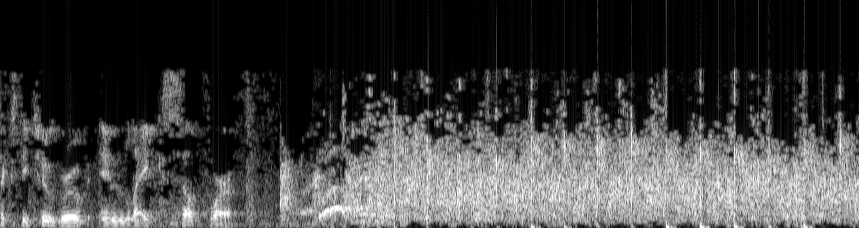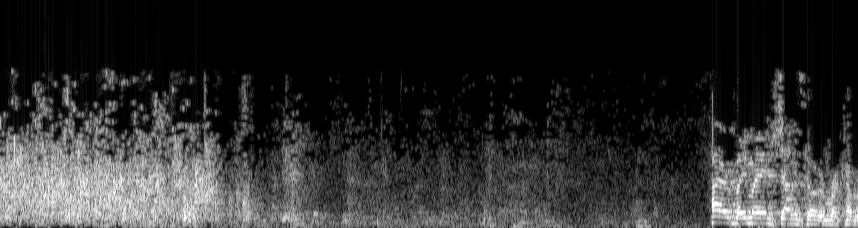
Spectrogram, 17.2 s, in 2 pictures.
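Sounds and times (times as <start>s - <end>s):
speech: 0.0s - 3.9s, 15.7s - 17.1s
audience applause welcoming a speaker at an Alcoholics Anonymous meeting: 3.0s - 11.2s.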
